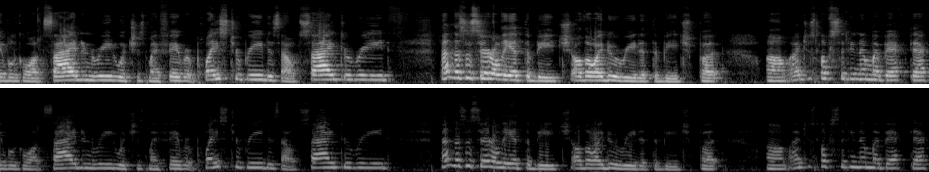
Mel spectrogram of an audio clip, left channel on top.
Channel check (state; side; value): quieter; right; 13.3 dB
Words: able to go outside and read, which is my favorite place to read, is outside to read. Not necessarily at the beach, although I do read at the beach. But I just love sitting on my back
